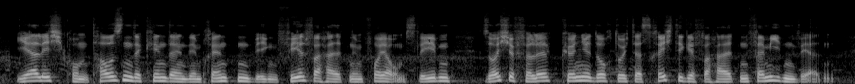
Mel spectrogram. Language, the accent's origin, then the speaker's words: German; Germany; bei uns in Deutschland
